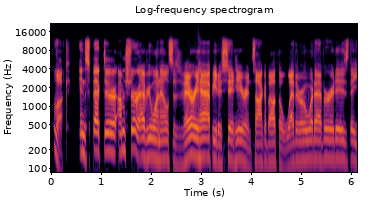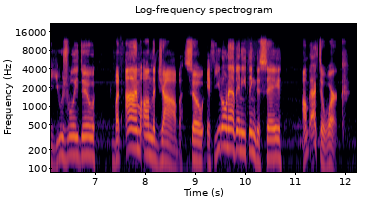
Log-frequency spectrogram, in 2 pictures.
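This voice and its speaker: An actor playing a blunt, impatient working-class gardener in a radio mystery. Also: male voice, fairly high pitch, lively intonation, moderate pace, a bit bright. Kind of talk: radio drama acting.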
